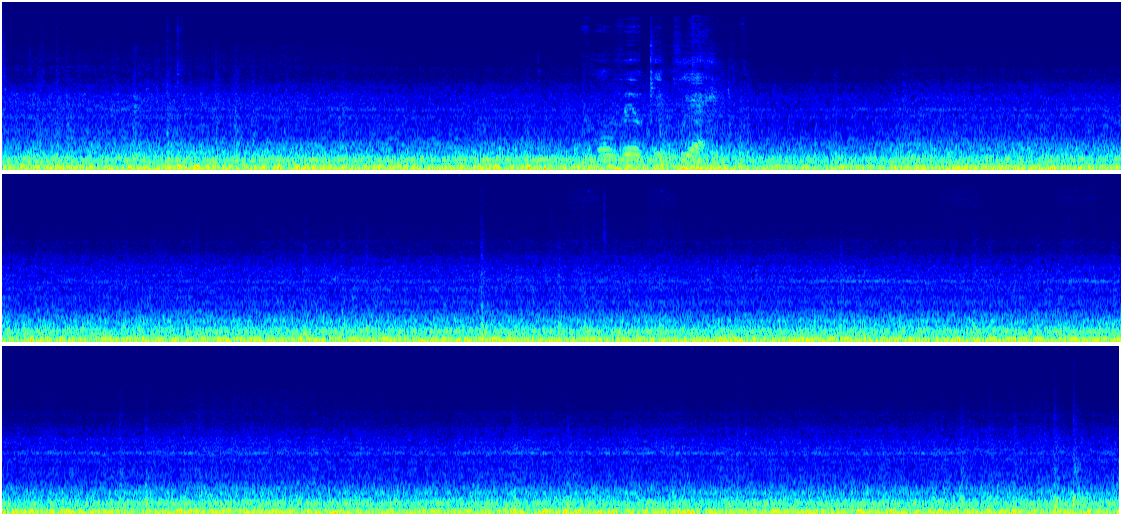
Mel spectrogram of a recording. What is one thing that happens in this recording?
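Wind rumbles against a moving vehicle.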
